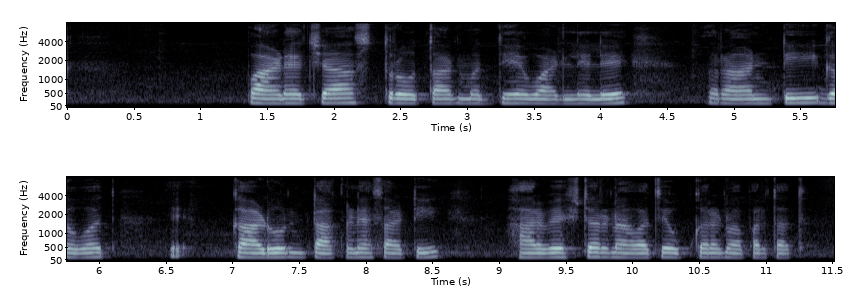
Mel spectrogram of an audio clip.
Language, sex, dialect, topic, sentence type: Marathi, male, Standard Marathi, agriculture, statement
